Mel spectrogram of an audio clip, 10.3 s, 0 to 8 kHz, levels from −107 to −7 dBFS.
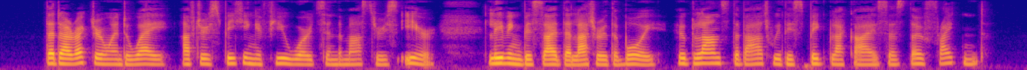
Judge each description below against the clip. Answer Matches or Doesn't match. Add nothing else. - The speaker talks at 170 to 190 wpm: Matches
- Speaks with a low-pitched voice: Doesn't match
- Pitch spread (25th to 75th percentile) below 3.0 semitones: Matches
